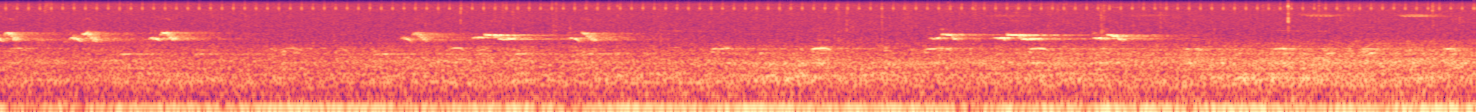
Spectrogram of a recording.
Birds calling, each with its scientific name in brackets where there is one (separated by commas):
Canada Goose (Branta canadensis), Brown Creeper (Certhia americana), American Robin (Turdus migratorius)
